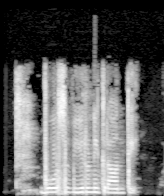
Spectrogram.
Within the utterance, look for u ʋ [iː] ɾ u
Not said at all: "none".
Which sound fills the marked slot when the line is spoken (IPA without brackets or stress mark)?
iː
